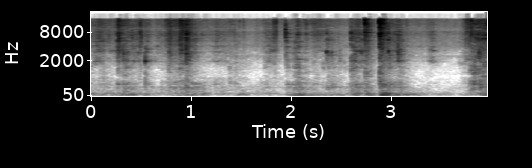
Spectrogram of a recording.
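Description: Vermicelli roasting to golden in a pan, stirred with a spoon: a continuous scraping and clinking of utensil against metal with a light dry sizzle, close and steady, no voices.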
